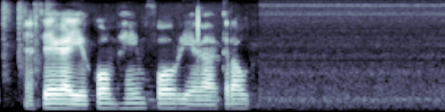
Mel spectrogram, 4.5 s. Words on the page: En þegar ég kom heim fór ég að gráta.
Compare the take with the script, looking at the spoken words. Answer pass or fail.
pass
